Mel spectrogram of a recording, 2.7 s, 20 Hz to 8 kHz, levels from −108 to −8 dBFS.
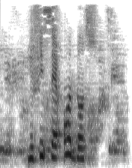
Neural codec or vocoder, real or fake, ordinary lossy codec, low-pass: codec, 44.1 kHz, 1.7 kbps, Pupu-Codec; fake; MP3, 32 kbps; 7.2 kHz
